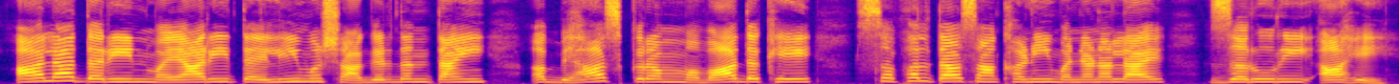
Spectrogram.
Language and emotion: Sindhi, neutral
